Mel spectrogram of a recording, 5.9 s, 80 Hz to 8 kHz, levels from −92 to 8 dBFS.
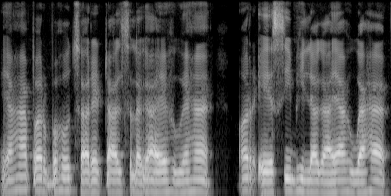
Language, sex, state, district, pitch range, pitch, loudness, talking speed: Hindi, male, Jharkhand, Palamu, 120-130 Hz, 125 Hz, -15 LUFS, 145 wpm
